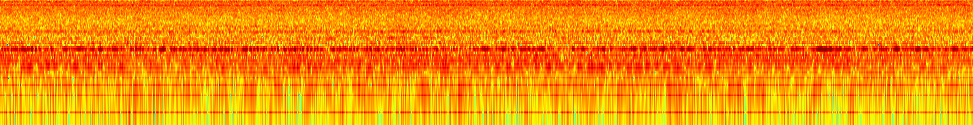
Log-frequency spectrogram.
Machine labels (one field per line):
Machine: fan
